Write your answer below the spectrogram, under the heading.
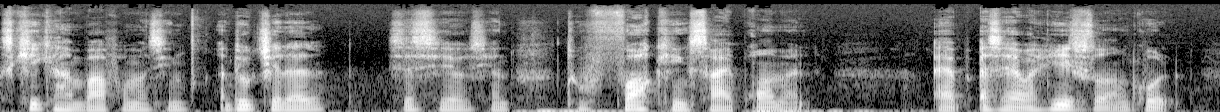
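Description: With fairly even intonation, the words come out at a very fast pace. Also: man, fairly low pitch for a man. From Denmark, Aarhus (Gellerup). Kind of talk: casual interview chat.

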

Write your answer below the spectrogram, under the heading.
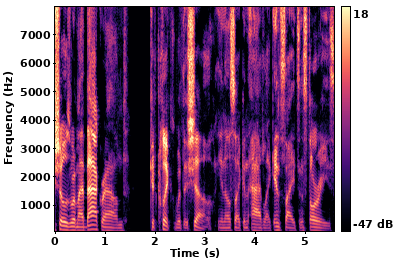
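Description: Recorded very cleanly with a silent background and a dry, close sound with no echo, a man speaks at a moderate pace in a bright, sharp tone. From Canada, Windsor, Ontario. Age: 40s. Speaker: screenwriter. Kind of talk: interview conversation. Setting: his home.

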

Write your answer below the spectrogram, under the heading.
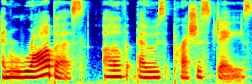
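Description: The woman's voice has a warm tone. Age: 40s. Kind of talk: solo podcast monologue, tips and encouragement. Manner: warm, conversational.

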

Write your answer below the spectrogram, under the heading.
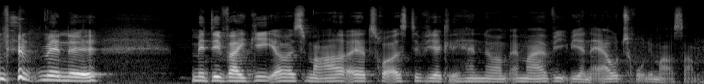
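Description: A woman with a very deep, low pitch and ordinary pitch variation at a moderate pace, with big swings in loudness. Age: 30s. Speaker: mother. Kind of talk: interview testimony.

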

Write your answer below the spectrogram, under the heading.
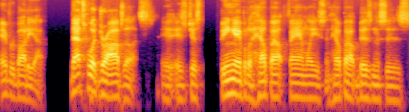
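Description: Against a quiet background, a man with a Southern US accent talks at a fairly quick pace in a fairly low pitch, with a dark, mellow tone and ordinary pitch variation. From Arkansas, Springdale. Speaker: attorney. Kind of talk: interview.

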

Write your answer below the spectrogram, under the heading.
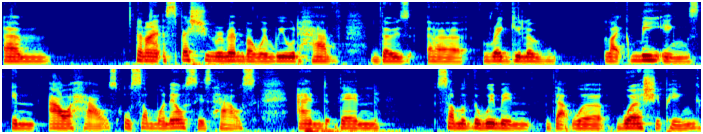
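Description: In a British accent, a woman talks at a very slow pace with a very deep, low pitch and monotone, flat intonation, recorded very cleanly against a silent background. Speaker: podcast host. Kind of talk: interview chat.

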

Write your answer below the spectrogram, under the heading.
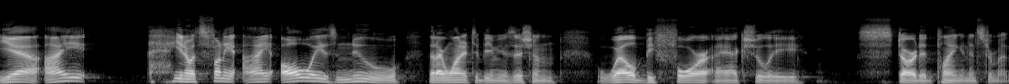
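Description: A man with an American accent, fairly low in pitch, at a fairly slow pace with lively intonation, against a quiet background. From US Midwest, Minnesota. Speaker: orchestral double bass player. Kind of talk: casual interview conversation. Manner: hesitant, many fillers and repetitions.

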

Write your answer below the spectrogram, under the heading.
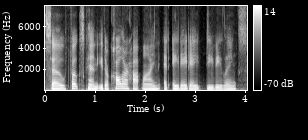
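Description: Speaking at a moderate pace in an American accent, a woman has a very deep, low pitch and a monotone, flat intonation, captured in a very clean, dry, close recording with a silent background and no echo. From Maryland, US. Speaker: CEO of a family violence nonprofit. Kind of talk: radio interview.

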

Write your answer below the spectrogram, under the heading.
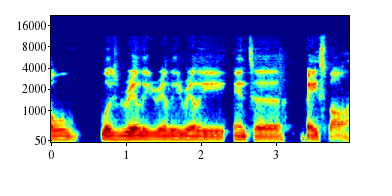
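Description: This man has a fairly low pitch. He speaks at a very slow pace. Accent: American. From US South. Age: 30s. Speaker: podcast guest, movie fan. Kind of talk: casual chat.

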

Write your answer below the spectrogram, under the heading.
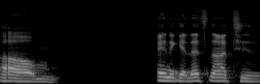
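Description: With an American accent, a man talks at a fairly slow pace and fairly high pitch. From New Jersey. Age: 60s. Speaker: lung transplant survivor. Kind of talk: interview.

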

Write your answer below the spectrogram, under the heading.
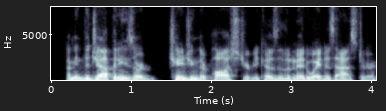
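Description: A man with a Canadian accent talks at a fairly quick pace. His pitch makes very wide swings. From Canada. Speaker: history podcast host. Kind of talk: interview.

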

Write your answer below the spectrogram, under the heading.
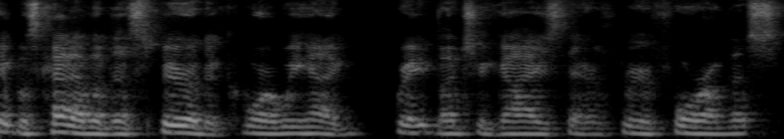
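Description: In a monotone with flat intonation, a man with a fairly high pitch sounds somewhat breathy. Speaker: retired police detective and author. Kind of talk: interview.

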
